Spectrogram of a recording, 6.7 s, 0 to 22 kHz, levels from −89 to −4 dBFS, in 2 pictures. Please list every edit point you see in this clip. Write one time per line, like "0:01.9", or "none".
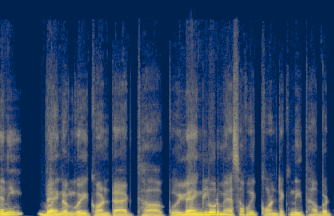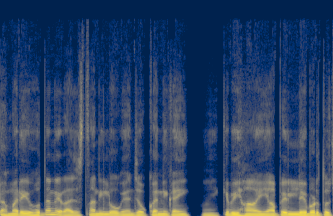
none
